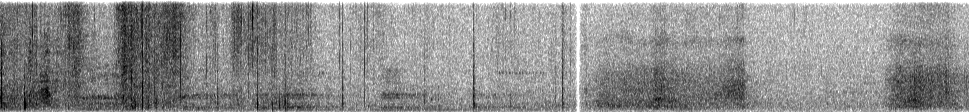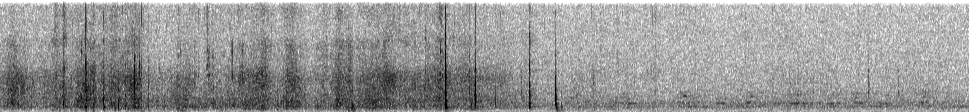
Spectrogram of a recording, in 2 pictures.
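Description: Rustling and light footsteps in dry grass, coming and going in patches, with scattered sharp clicks of the camera being handled; the loudest click comes about three-quarters of the way through.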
